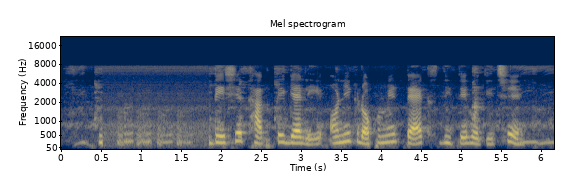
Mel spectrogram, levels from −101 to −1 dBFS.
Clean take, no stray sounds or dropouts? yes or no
no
